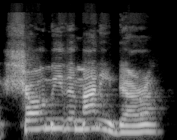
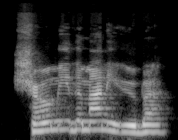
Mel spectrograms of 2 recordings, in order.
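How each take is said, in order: First: High, emphatic "Show me the money"; mock demand. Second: Higher "Show me the money" repeated, aimed at Uber; mock demand. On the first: Driver taunting the Uber CEO on Twitter, high and punchy. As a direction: demand the cash like a movie line. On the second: Driver repeating the taunt at Uber, high and punchy. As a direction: throw the line at the company.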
